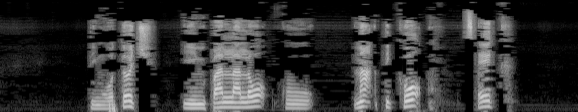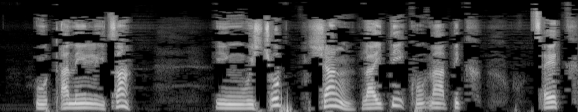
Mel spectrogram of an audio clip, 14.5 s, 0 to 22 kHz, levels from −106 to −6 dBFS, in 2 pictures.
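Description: Speech throughout the clip carries heavy WMA compression damage, likely from a low-bitrate encode near 32 kbps. Quantisation noise smears across tens of milliseconds, giving a ringing, washy quality and a hiss that swells and fades with the speech, while weaker spectral detail drops out.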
